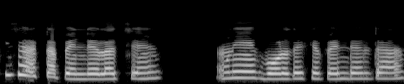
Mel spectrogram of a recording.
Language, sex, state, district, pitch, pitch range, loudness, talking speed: Bengali, female, West Bengal, Malda, 265 Hz, 255-285 Hz, -17 LUFS, 135 wpm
